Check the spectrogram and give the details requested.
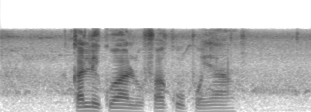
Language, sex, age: Tswana, male, 25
